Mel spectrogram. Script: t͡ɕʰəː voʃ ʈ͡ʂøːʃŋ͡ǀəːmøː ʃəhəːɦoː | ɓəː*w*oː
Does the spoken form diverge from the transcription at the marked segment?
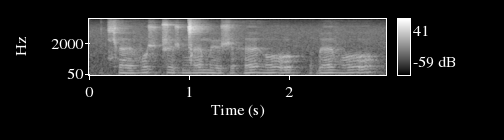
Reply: yes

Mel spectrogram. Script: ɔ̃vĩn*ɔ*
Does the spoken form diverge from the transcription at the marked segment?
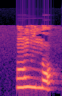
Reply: no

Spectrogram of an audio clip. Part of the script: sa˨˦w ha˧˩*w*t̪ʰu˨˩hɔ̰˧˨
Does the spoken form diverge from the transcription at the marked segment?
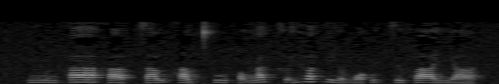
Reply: no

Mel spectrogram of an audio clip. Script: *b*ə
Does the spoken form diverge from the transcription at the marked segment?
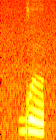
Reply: yes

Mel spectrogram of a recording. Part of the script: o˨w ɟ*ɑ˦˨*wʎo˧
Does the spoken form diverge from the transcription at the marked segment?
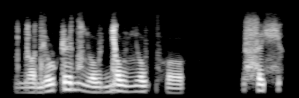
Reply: yes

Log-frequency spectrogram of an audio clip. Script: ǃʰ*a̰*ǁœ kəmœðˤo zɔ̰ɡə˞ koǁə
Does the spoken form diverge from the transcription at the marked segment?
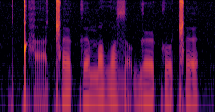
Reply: no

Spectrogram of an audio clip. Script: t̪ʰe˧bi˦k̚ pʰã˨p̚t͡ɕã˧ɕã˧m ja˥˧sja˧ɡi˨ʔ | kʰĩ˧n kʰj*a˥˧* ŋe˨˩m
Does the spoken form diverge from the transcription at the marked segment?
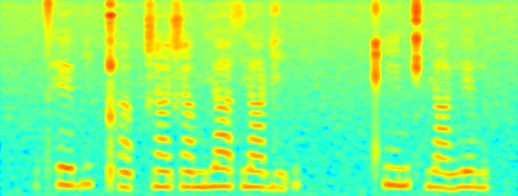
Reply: yes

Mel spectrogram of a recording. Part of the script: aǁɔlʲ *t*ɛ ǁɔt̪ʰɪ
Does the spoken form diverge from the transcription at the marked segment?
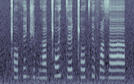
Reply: no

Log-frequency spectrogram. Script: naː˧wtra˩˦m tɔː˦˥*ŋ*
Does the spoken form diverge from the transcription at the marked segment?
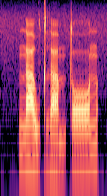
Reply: yes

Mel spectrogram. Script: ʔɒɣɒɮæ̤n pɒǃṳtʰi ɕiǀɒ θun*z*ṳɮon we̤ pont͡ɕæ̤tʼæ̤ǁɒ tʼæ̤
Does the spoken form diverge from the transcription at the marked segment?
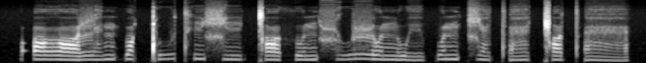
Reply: yes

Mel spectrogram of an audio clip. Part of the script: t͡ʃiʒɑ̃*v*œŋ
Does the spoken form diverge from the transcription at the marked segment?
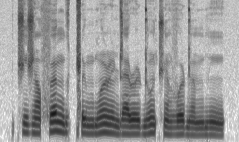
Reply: yes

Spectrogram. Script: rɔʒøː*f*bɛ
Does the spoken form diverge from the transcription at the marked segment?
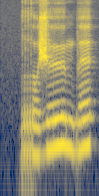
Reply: yes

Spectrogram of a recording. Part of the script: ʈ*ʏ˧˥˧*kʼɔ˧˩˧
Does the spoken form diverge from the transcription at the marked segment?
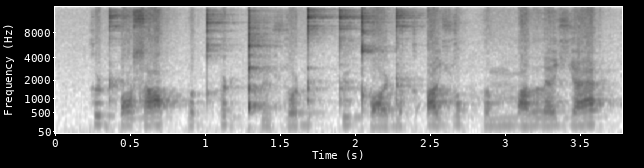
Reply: yes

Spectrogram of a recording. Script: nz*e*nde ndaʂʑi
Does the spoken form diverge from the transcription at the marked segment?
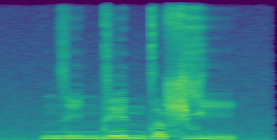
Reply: yes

